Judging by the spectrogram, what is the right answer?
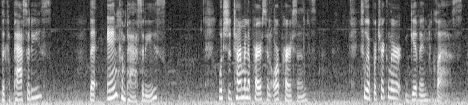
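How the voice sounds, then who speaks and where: A woman's voice: fairly low pitch, animated, a little slow, pauses often, a bit bright. Woman reading aloud over noisy ambience. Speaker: video creator reading an essay aloud. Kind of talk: read-aloud written text with casual off-the-cuff asides.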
